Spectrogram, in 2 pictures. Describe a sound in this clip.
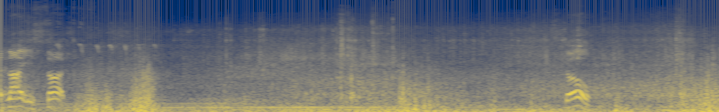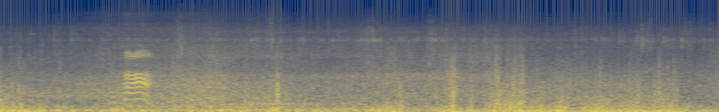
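Scooter wheels roll and rattle over pavement.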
